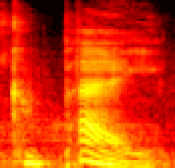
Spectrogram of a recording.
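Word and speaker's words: coupé: the e type coupe coupe is where you keep chickens a coupe is the car it has an e on the end it's coupey it's like porsche and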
